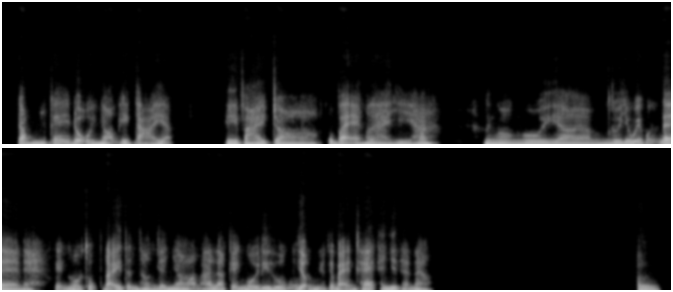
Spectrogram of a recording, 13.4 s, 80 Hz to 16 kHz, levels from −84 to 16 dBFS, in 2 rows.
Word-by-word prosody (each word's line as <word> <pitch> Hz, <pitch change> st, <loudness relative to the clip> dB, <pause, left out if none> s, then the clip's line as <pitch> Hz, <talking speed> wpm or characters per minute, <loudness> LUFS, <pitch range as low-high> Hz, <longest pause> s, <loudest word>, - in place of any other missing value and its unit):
trong 255 Hz, +1 st, +1 dB
cái 315 Hz, +1 st, 0 dB
đội 195 Hz, -9 st, +1 dB
nhóm 245 Hz, +9 st, +1 dB
hiện 220 Hz, -9 st, -1 dB
tại 190 Hz, -1 st, -2 dB
á, 275 Hz, -, -6 dB, 0.5 s
thì 195 Hz, -2 st, +4 dB
vai 240 Hz, +3 st, +1 dB
trò 185 Hz, -3 st, 0 dB
của 225 Hz, -, +1 dB
bạn 200 Hz, -4 st, +1 dB
là 195 Hz, -2 st, +1 dB
gì 180 Hz, 0 st, -2 dB
ha? 220 Hz, +4 st, 0 dB, 0.5 s
Mình 200 Hz, -3 st, +4 dB
là 190 Hz, -, +3 dB
người, 180 Hz, -1 st, +1 dB
ờ, 170 Hz, 0 st, -2 dB
người 175 Hz, +1 st, +1 dB
giải 185 Hz, -, +2 dB
quyết 270 Hz, +6 st, +2 dB
vấn 315 Hz, 0 st, -8 dB
đề 180 Hz, -6 st, +5 dB
nè, 180 Hz, 0 st, 0 dB, 0.2 s
cái 275 Hz, -1 st, -6 dB
người 215 Hz, -9 st, 0 dB
thúc 270 Hz, -, -2 dB
đẩy 205 Hz, -, +2 dB
tinh 245 Hz, -4 st, -2 dB
thần 205 Hz, -3 st, 0 dB
cho 205 Hz, -, +1 dB
nhóm 225 Hz, +6 st, +1 dB
hay 255 Hz, -5 st, -1 dB
là 180 Hz, -1 st, +1 dB
cái 245 Hz, -, -4 dB
người 195 Hz, -8 st, +1 dB
đi 205 Hz, +4 st, +3 dB
hướng 265 Hz, +7 st, -1 dB
dẫn 205 Hz, +3 st, +2 dB
những 265 Hz, -, -7 dB
cái 265 Hz, -, -1 dB
bạn 195 Hz, -3 st, 0 dB
khác 260 Hz, +8 st, +1 dB
hay 240 Hz, -, 0 dB
như 220 Hz, -, +4 dB
thế 245 Hz, -, -5 dB
nào? 205 Hz, -7 st, -2 dB, 2.1 s
Ừ. 195 Hz, -3 st, 0 dB
210 Hz, 220 wpm, -21 LUFS, 185-245 Hz, 2.1 s, đề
